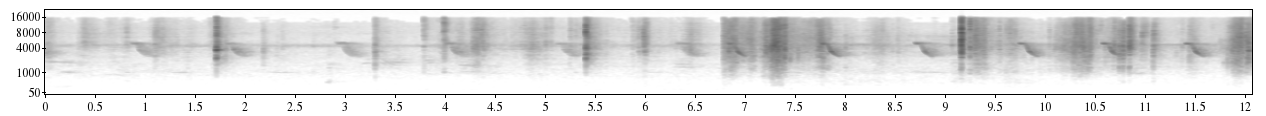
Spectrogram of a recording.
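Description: A small bird repeats a short high chirp that falls in pitch, about once a second. Over it come bursts of rustling and crackling from branches, leaves and bagged guava fruit being handled and picked, loudest in the second half, with a sharp snap just after the ninth second.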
